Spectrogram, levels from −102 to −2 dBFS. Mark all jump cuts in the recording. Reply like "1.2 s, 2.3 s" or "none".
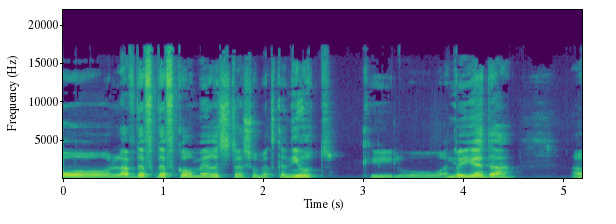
0.9 s, 2.0 s, 3.9 s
